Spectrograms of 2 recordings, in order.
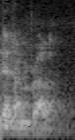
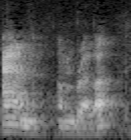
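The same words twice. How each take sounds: First: The article is said quickly with a weak vowel. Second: The article is said slowly with a full vowel. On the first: The speaker calls it right. "it's an" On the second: The speaker calls it wrong. "we don't say an umbrella"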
